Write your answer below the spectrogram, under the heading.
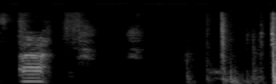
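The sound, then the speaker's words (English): A male peacock calls for mates outdoors in a mountain redwood forest, giving one loud, harsh, harmonic cry near the start, followed by fainter sounds and then talking. “we have a whole bunch of peacocks. One male peacock just wandered up out of the woods. We live up in the mountains in the Redwood Forest. And he started crying for mates.”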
